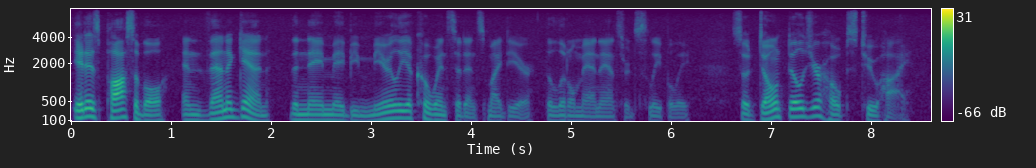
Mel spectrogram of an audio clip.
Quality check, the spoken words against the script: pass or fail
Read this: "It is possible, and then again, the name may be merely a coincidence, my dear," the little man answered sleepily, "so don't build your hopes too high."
pass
